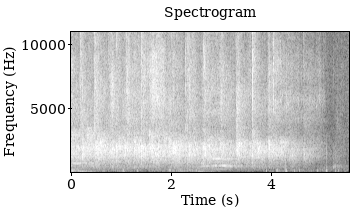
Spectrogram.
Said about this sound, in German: Kommt doch auf die Bühne und ihr dürft euch Platz nehmen. Gebt doch diesen Ladies schon einen Vorschuss. Applaus.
